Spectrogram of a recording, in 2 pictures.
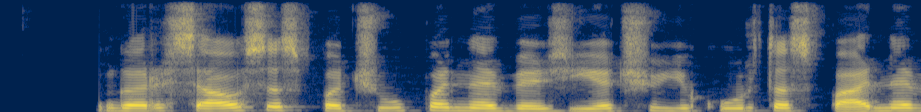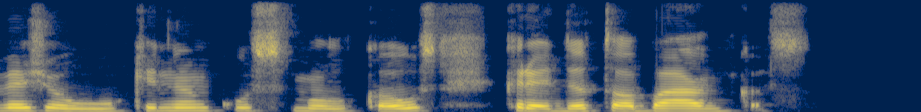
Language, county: Lithuanian, Kaunas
